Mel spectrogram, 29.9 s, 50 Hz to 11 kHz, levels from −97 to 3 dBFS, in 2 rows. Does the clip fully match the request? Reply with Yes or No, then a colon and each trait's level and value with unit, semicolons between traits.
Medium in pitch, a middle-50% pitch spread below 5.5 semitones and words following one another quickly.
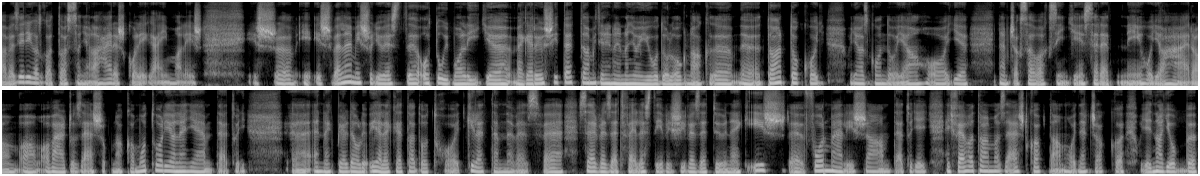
No: medium, 160 Hz; average, 2.7 semitones; average, 140 wpm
